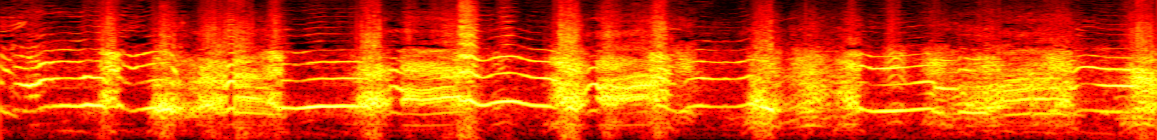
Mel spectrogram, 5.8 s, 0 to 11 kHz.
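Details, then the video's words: Four-dog Husky sled teams waiting at the start at Rendlesham in January 2016: a dense chorus of overlapping high whining howls punctuated by rapid sharp barks, loud and continuous throughout. "4 dog Husky teams - the complete start"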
